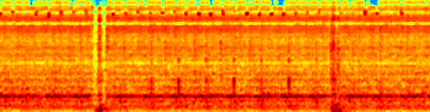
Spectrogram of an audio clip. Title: HP Photosmart plus printer making strange noises￼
